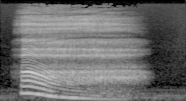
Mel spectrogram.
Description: Male Ahhhh
Category 😂 Memes
aah Ahh relax relief sound effect free sound royalty free Memes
